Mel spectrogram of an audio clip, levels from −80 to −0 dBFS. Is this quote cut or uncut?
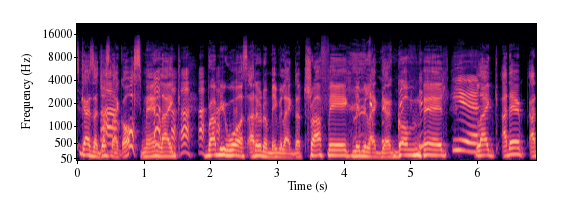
uncut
